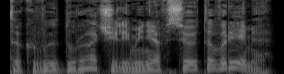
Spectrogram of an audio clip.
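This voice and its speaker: A man voicing a wary, hurt young woman in an audiobook, talking softly and pleadingly. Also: fairly low pitch, big pitch swings, moderate pace, dry recording, clean studio sound, pitched above the performer's own voice. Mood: startled. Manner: soft, pleading.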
